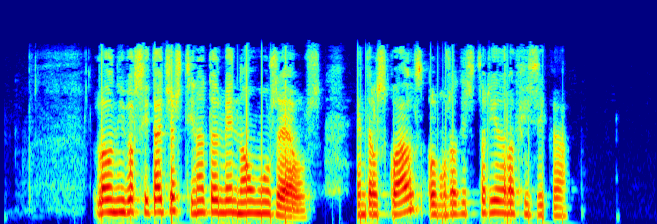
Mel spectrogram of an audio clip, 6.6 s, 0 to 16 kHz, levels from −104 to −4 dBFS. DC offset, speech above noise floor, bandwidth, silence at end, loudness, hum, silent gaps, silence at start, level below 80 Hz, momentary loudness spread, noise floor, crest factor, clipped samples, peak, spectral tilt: under 0.1%; 52 dB; 7.6 kHz; 0.9 s; -17 LUFS; none; none; 0.95 s; -48 dBFS; 10 LU; -68 dBFS; 16 dB; under 0.1%; 0 dBFS; -6.5 dB/octave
